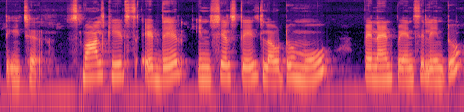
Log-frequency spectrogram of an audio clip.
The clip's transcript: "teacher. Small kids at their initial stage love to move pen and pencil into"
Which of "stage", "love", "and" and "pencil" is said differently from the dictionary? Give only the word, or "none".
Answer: love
